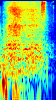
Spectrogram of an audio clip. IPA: f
